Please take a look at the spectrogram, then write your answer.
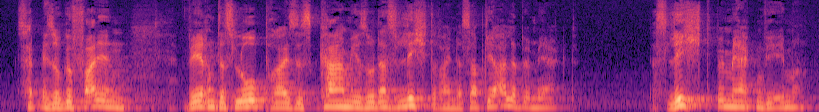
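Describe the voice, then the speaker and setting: Audible room echo surrounds a man speaking at a moderate pace. His pitch is fairly high and varies in an ordinary way. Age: 60s. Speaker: pastor. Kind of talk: sermon.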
